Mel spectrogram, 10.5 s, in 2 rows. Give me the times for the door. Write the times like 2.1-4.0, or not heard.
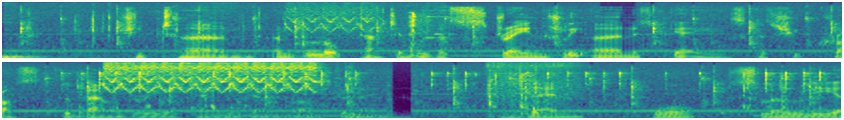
1.8-2.4, 5.8-7.6.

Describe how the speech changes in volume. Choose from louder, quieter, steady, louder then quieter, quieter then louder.
quieter then louder.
